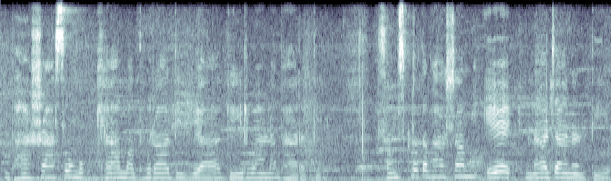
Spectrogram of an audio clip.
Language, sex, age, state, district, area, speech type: Sanskrit, female, 45-60, Karnataka, Bangalore Urban, urban, spontaneous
